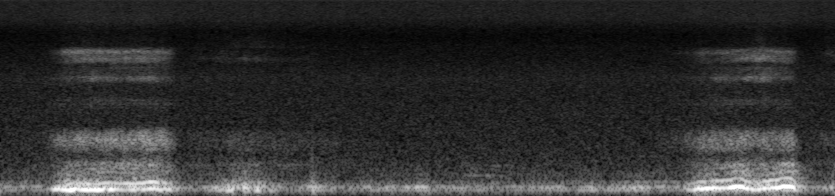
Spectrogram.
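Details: A female German Shepherd watchdog in deep sleep snores loudly, with deep rumbling breaths and quieter breathing between them.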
